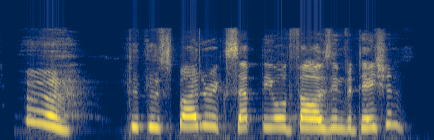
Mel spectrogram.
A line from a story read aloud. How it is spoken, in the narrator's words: asked Laurie, yawning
